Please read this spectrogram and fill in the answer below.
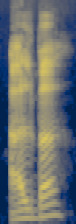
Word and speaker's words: ⲁⲗⲫⲁ: So uh these are how the letters are pronounced. We have alba, alba, wada, wada, gamma, gamma, dal, dal, a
